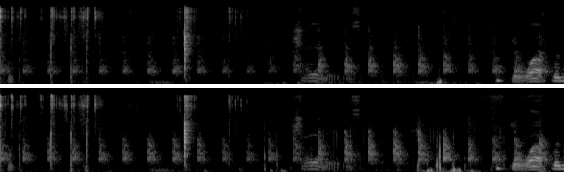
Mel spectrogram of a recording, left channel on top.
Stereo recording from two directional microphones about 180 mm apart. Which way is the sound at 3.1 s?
5° right (ahead or behind).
